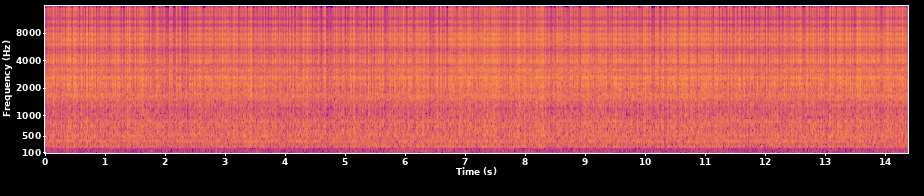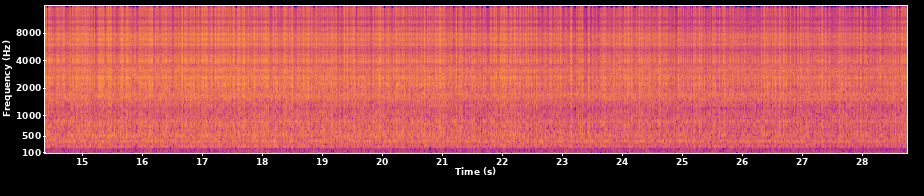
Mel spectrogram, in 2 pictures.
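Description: Motorcycle engine running steadily at highway cruising speed, mixed with wind and road noise on the bike-mounted camera's microphone.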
